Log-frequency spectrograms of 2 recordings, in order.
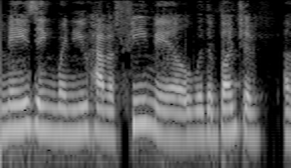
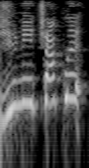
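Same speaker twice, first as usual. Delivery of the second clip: mock surprised, pitch shooting much higher; crew chief quote; 14 semitones higher, 3 dB louder, faster than usual. Crew chief surprised she wants chocolate, squeaky high. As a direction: squeak it out in disbelief. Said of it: "He goes".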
